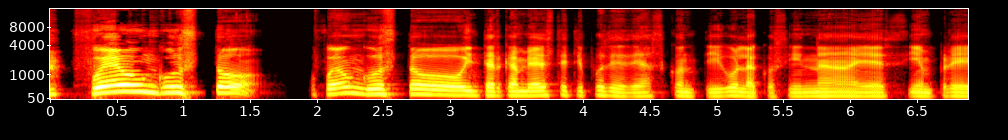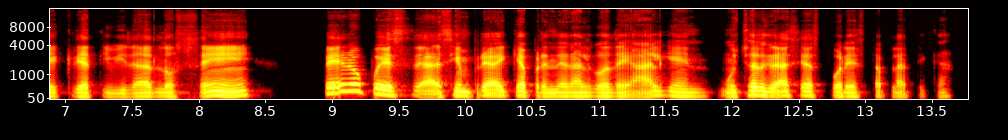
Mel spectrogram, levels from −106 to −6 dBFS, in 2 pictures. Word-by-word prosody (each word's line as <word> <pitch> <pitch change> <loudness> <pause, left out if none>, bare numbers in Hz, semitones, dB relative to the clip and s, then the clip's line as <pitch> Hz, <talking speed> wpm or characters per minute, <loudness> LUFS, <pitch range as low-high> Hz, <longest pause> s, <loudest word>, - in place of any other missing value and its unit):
Fue 205 +8 +9
un 250 -2 +9
gusto, 210 0 +2 0.4
fue 170 +2 0
un 200 -1 -2
gusto 165 -4 +2
intercambiar 130 -1 0
este 135 +1 -8
tipo 130 +2 -9
de 120 -3 -7
ideas 110 +1 -10
contigo. 115 +1 -8
La 115 -1 -3
cocina 110 +3 -6
es 110 0 -6
siempre 110 -1 -8
creatividad, 100 -1 -7
lo 110 -2 -8
sé, 125 +5 -3 0.5
pero 265 0 -1
pues 145 -4 -2
a - - -3
siempre 120 -3 -4
hay 60 0 -1
que - - -10
aprender 105 0 -6
algo 110 0 -5
de 105 - -6
alguien. 110 -4 -7
Muchas 130 +5 -4
gracias 125 0 -3
por 125 -3 -8
esta 105 0 -9
plática. 105 +1 -17
125 Hz, 150 wpm, -22 LUFS, 110-145 Hz, 0.5 s, Fue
